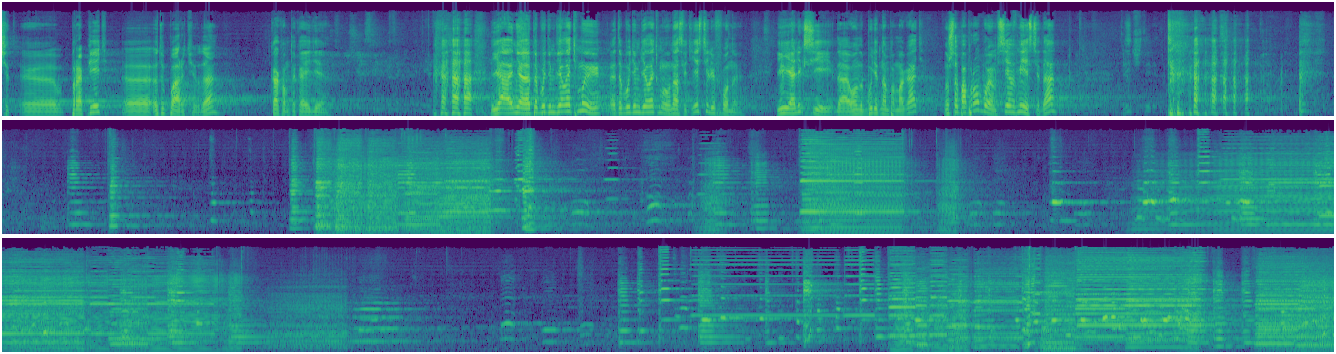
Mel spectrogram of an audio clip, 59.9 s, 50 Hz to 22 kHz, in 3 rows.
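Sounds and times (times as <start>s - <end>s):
violin: 20.9s - 22.3s, 24.3s - 35.0s, 36.9s - 46.2s, 47.4s - 59.9s
button accordion: 21.0s - 22.2s, 24.3s - 29.4s, 30.3s - 35.0s, 37.2s - 45.8s, 49.4s - 59.9s
flute: 23.0s - 31.4s, 32.0s - 43.8s, 45.1s - 46.6s, 47.3s - 59.9s.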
